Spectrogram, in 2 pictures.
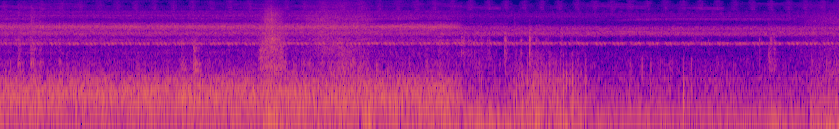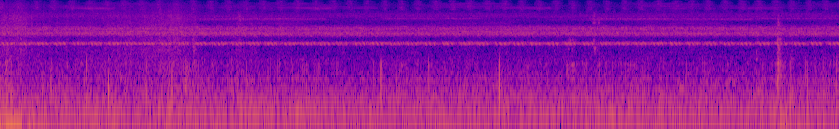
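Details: Night insects beside a small fire: steady high-pitched trilling bands hold throughout, while a burst of crackling and rustling fills the first few seconds, then fades to scattered clicks and pops.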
